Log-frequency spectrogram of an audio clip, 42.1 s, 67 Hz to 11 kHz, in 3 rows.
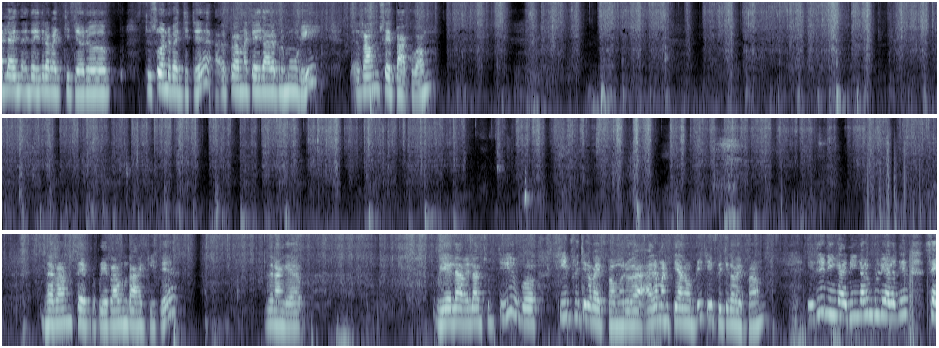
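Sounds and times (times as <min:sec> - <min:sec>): plastic sheets crinkling: 0:00.0 - 0:42.0.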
